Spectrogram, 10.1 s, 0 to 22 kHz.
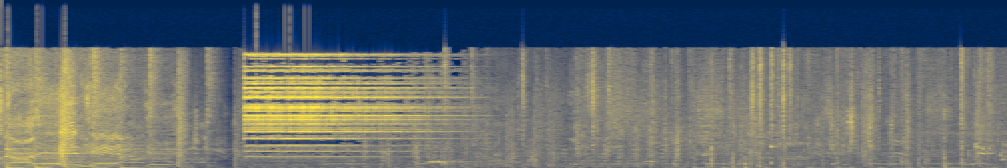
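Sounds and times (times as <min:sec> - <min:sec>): running feet: 0:02.3 - 0:10.0
school bell ringing: 0:02.4 - 0:05.0.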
